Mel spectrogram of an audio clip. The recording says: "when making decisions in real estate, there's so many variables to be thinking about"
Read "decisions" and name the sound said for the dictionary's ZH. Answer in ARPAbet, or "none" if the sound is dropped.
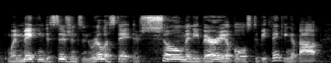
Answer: ZH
